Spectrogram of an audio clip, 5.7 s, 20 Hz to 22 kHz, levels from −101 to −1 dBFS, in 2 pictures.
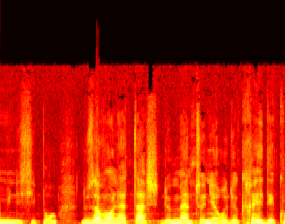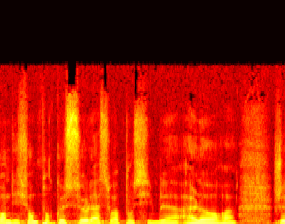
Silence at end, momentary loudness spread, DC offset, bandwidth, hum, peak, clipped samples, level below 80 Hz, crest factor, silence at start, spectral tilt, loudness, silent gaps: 0 s; 10 LU; under 0.1%; 15.5 kHz; none; 0 dBFS; under 0.1%; -32 dBFS; 18 dB; 0 s; -5 dB/octave; -18 LUFS; none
